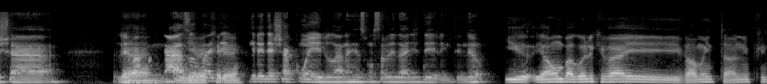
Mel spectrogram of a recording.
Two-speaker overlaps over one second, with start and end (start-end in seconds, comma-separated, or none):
1.2-2.5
